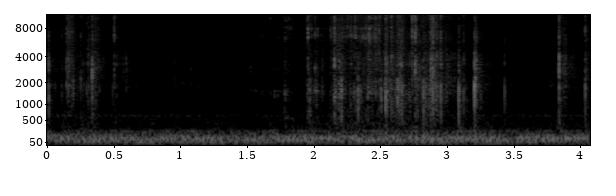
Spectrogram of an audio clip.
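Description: A metal utility blade scrapes and cuts thin slivers from the edge of a solid, palm-sized, rectangular white bar soap held in the hand. Crisp, dry crackling and crunchy scraping bursts repeat irregularly over a steady low rumble, growing denser and louder in the second half.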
